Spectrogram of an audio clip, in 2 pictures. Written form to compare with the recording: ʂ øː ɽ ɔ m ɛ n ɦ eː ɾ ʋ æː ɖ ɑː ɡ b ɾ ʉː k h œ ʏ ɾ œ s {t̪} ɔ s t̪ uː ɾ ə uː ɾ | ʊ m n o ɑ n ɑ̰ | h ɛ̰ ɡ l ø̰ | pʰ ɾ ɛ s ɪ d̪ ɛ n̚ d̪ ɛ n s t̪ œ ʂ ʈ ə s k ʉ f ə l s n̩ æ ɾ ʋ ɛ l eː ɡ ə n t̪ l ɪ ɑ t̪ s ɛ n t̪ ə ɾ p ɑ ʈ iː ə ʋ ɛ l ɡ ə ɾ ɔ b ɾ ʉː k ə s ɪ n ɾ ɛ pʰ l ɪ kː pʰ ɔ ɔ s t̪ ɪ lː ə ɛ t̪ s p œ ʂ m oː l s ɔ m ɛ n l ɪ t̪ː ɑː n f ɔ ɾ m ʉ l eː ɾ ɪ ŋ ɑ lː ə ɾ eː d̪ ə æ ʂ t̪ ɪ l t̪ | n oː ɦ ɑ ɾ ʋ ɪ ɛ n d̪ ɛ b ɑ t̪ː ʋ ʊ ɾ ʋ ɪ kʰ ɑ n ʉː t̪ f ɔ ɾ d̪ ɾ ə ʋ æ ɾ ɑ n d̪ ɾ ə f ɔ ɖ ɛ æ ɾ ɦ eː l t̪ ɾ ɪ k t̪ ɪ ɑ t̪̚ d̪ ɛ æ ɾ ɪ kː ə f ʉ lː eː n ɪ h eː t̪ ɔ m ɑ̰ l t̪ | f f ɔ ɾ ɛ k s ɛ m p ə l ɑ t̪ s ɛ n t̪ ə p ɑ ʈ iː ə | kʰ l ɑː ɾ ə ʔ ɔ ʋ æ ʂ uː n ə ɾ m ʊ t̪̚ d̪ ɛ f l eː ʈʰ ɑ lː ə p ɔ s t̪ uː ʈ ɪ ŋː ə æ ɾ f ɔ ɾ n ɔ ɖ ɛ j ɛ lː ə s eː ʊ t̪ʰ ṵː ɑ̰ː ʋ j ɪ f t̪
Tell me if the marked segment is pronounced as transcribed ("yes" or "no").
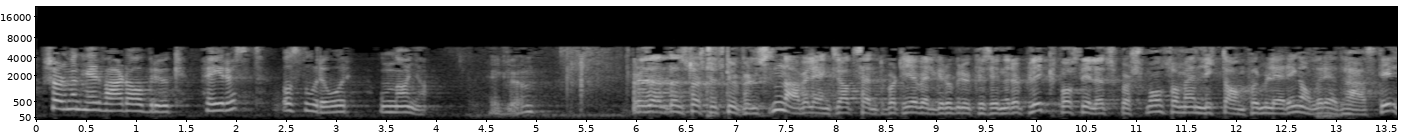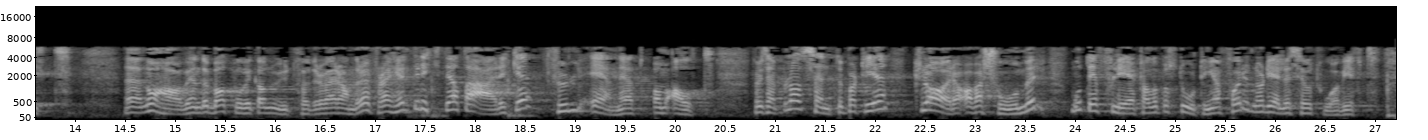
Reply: yes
